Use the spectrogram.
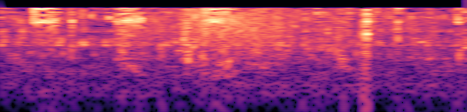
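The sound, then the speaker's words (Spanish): Water trickles with faint clicking and handling noises while someone tinkers with a water meter, a soft, hissy, uneven wash of sound with one sharper tap near the end. “Papi, ¿qué estás haciendo? Un arreglito acá en el contador de agua, mi amor.”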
